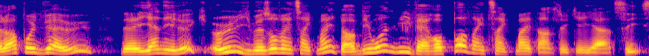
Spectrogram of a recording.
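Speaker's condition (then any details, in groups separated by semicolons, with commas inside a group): No condition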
